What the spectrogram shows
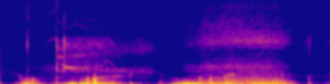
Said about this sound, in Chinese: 我一贴着你你就喘气喘的厉害，心跳也加速了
